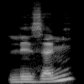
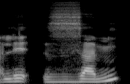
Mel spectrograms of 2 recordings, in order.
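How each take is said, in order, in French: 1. Le son de liaison z n'est pas accentué. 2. Le son de liaison z est fortement accentué.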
